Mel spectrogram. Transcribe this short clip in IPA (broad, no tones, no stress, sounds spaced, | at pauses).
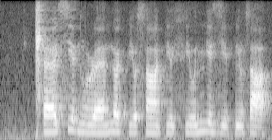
ǁ ɛ sʲ ɛ d ũ ɭ ɛ n œ pʲ o s ã pʲ o fʲ u nʲ ɛ zʲ ɛ pʲ ũ s a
